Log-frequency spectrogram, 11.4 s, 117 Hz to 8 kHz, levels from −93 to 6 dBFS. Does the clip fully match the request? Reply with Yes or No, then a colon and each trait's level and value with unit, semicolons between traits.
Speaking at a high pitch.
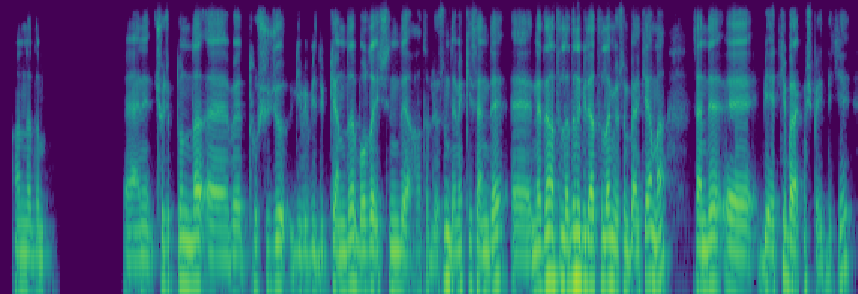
No: low, 115 Hz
